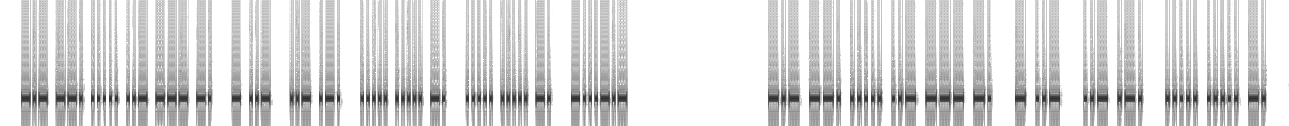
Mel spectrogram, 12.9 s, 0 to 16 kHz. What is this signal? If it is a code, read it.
Morse code, heard as a keyed tone, about 47 wpm, 700 Hz. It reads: KG5UON TU UR 55N 55N <BK> KG5UON TU UR 55N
